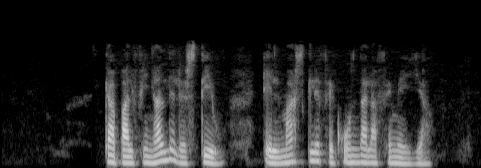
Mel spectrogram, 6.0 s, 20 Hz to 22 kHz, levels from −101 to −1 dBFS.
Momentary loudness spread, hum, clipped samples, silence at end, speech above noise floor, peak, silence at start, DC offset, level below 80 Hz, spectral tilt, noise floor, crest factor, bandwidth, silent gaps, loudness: 7 LU; none; under 0.1%; 0.6 s; 57 dB; -6 dBFS; 1.35 s; under 0.1%; -66 dBFS; -7.5 dB/octave; -82 dBFS; 22 dB; 7.6 kHz; none; -27 LUFS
